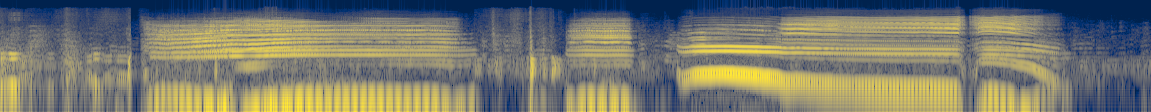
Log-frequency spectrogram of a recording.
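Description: Electronically warped, pitch-shifted sound of the kind made by video-editor audio effects: two long held, many-toned notes. Under the second, a low tone slides steadily down, and it ends in a steep falling glide, with short clicks between the notes.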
